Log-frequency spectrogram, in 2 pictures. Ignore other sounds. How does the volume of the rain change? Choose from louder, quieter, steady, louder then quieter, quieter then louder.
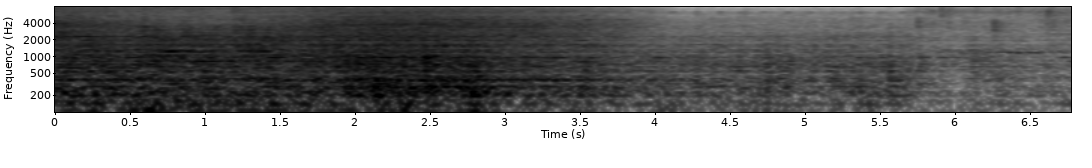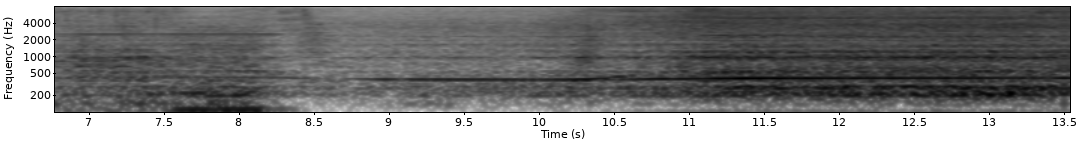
quieter.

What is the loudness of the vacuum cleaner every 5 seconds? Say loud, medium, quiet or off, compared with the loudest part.
loud, quiet, loud.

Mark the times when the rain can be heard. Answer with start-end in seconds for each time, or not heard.
0.0-8.2.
